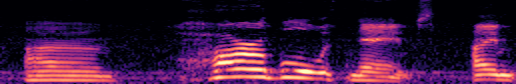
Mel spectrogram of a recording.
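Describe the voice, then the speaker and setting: A woman speaks with a fairly low pitch. She has a slight Southern US accent. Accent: slight southern US twang. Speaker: music reaction youtuber. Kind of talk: casual vlog chat to camera. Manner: animated. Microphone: echoey mic.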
